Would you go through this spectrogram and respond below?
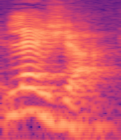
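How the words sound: It is said the British way.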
